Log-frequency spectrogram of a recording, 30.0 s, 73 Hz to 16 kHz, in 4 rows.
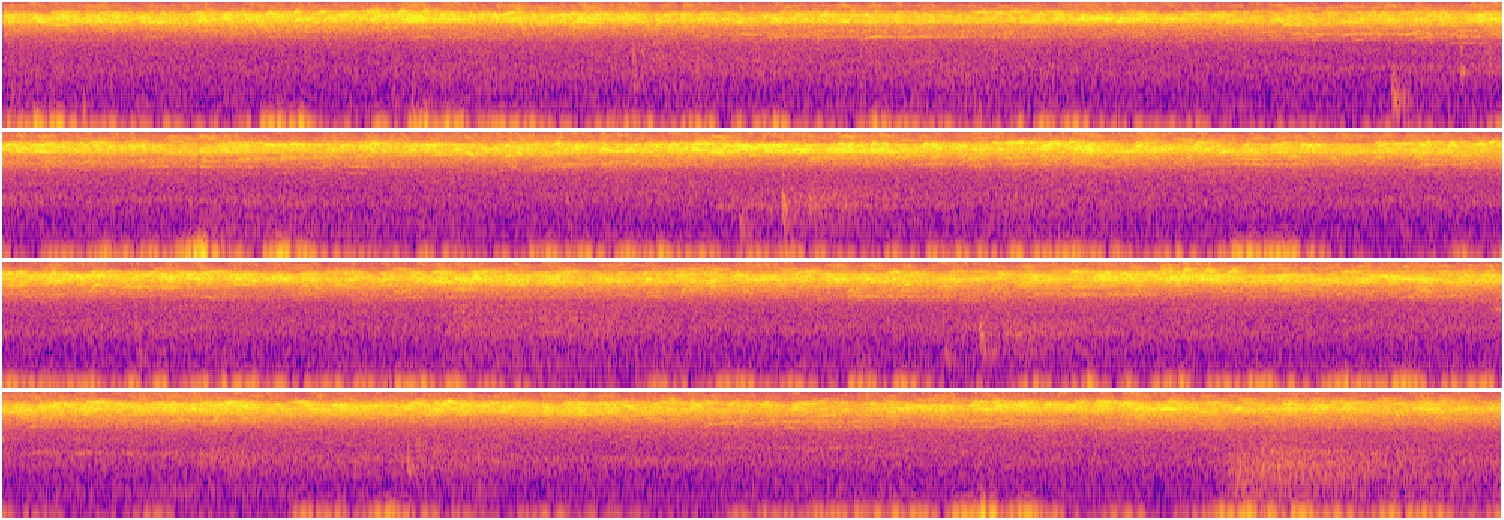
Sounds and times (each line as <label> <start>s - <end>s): bats flying and echoing 7.2s - 29.9s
